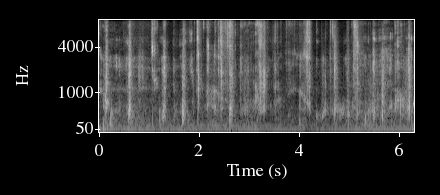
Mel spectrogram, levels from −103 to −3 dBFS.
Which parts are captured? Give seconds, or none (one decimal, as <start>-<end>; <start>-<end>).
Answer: 0.0-0.5; 2.9-3.3; 5.3-6.3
